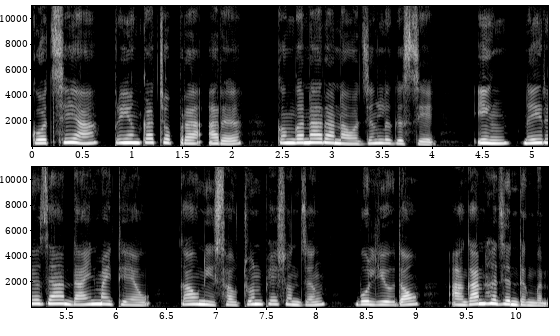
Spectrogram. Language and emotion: Bodo, neutral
